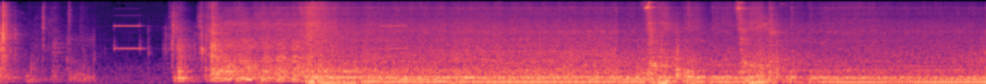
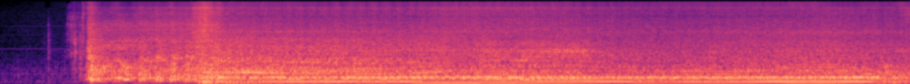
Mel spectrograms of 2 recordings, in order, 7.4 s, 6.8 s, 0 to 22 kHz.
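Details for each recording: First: Porsche 911 Turbo rebuild (600HP) after fitting full exhaust, O2 sensors and fixing power steering leak: brief dash chime, short crank, engine catches and settles to a steady, even idle; runs well, still needs more intake piping, no fluid leaking underneath. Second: Rebuilt crashed 600HP Porsche 911 Turbo flat-six after fitting exhaust, O2 sensors and intake piping: rough idle with steady power steering pump whine, probably completely out of fluid. No leak seen; reservoir was later found empty and refilled.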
